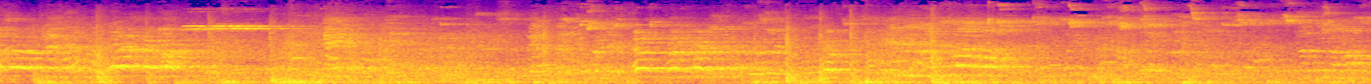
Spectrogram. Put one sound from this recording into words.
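Young men talk and call out in a large echoing gym.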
